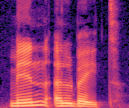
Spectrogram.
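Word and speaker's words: من البيت: And that's only if you have a word after min that has alif lam, it gets pronounced with a fatha.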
